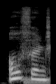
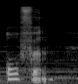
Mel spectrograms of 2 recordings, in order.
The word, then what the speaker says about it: often: Often 这个词的读法有两种。一种是像抖森这样读成 often，一种是像另一版里面的读成 often，这两种都是对的，排名不分先后。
